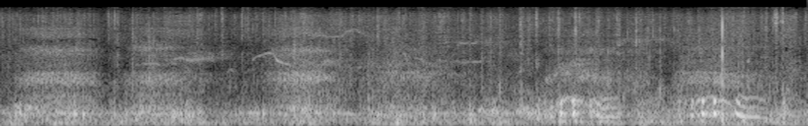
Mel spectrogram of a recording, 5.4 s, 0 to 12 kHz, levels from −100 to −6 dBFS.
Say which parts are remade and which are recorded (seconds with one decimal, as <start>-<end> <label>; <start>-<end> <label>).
0.0-3.4 recorded; 3.4-4.3 remade; 4.3-5.4 recorded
